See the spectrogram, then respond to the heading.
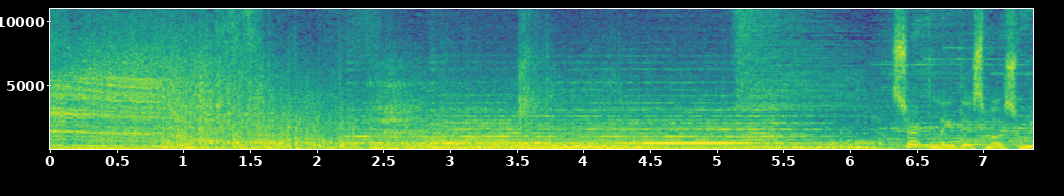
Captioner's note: dinosaur roars; thunder rumbles; lighting strikes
